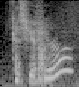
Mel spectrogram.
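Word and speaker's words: 頭: It's written as head in Japanese, but it's pronounced as Kash Kashira.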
